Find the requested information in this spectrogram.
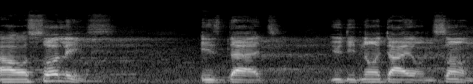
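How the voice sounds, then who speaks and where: Light background noise accompanies a man speaking in a fairly low voice. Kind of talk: eulogy speech. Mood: solemn, emotional tribute. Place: tent. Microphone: handheld.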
